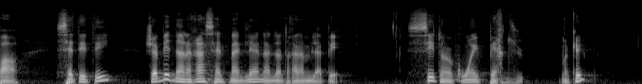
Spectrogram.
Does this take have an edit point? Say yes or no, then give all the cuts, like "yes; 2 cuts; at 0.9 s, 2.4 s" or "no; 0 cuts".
no; 0 cuts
